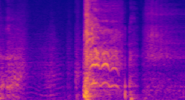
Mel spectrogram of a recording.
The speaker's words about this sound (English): I thought that was going to be a much less gross sounding fart. I thought it was going to be much. I think I shit myself. You definitely shit yourself on that one.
